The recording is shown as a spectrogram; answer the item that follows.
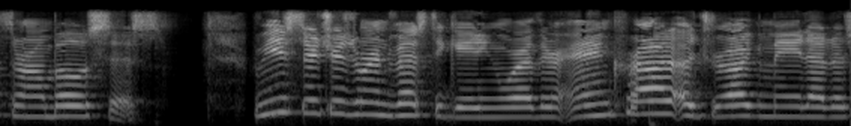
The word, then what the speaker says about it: ancrod: The next word is ancrod. Ancrod. It is spelled A-N-C-R-O-D.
